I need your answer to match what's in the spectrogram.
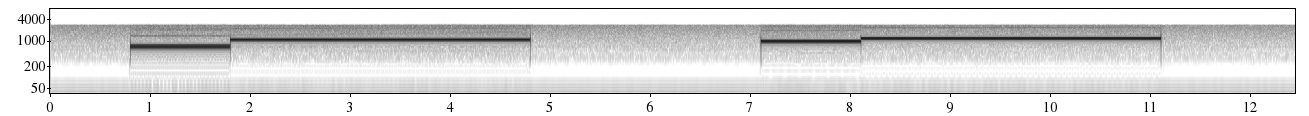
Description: Two-tone page, heard as a one-second tone, then a three-second tone, about 730 then 1120 Hz, about 1010 then 1220 Hz. It is heard from 0.8 to 11.1 s.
